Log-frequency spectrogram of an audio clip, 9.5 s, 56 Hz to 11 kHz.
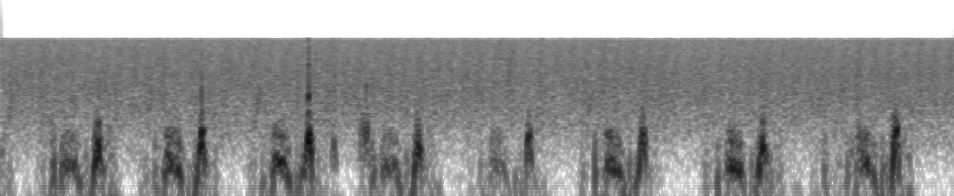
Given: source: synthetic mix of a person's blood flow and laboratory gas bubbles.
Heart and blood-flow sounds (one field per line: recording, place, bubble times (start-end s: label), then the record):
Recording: Doppler ultrasound of blood flow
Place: precordium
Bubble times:
3.30-3.38 s: bubbles
3.57-3.75 s: bubbles
From the record:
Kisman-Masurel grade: 111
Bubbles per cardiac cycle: 1 to 2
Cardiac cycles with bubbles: 1 to 10%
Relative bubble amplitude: barely perceptible (0.100 to 0.250)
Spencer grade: 1 (occasional bubble signal discernible with the cardiac motion signal, with majority of cardiac periods free of bubbles)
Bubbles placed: only in the low amplitude regions of the cardiac cycle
